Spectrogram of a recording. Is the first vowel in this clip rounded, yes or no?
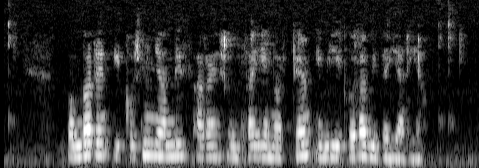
yes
